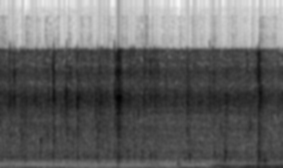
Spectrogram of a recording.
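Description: Mixed vegetables such as cauliflower, carrot, peas and beans sauté in hot oil, giving a soft steady sizzle with faint stirring scrapes near the end.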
